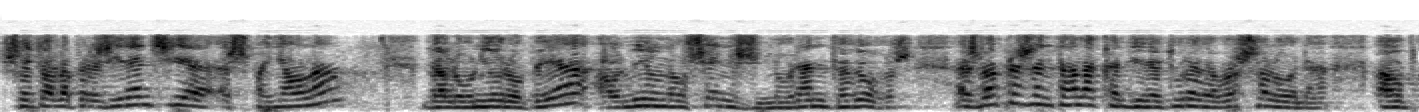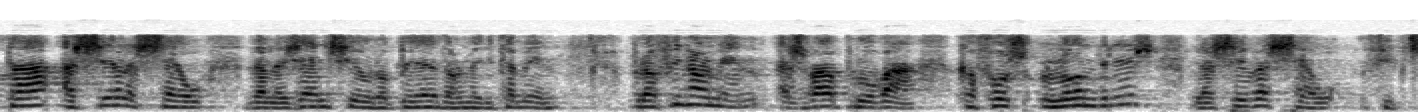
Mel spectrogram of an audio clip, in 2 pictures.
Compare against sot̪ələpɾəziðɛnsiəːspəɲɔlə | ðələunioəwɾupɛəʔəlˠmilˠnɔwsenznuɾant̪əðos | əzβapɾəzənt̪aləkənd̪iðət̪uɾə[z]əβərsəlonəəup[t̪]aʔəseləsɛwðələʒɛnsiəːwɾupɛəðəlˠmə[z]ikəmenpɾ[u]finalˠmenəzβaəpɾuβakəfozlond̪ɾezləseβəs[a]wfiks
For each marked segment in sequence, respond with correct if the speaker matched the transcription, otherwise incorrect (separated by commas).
incorrect, correct, incorrect, incorrect, incorrect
